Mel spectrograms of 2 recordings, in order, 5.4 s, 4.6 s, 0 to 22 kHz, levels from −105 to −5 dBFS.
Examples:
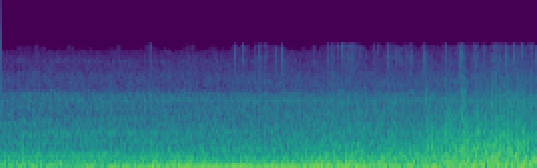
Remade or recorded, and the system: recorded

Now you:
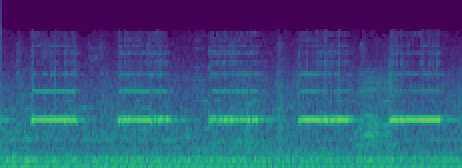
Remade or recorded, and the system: recorded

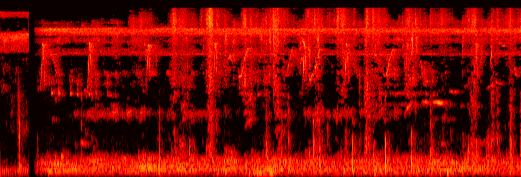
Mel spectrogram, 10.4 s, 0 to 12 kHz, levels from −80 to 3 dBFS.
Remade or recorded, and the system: recorded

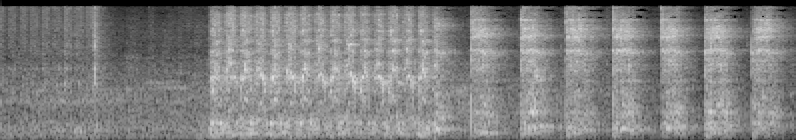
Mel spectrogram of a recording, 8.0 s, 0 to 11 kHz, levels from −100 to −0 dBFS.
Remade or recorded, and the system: remade, vocoder, BigVGAN v2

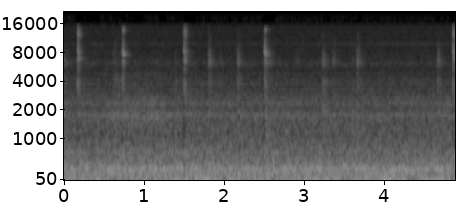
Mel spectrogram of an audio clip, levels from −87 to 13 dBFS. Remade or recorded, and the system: remade, vocoder, BigVGAN v2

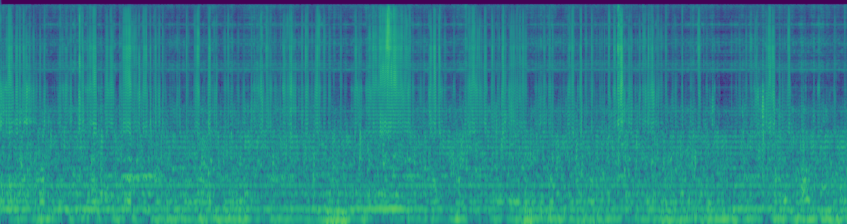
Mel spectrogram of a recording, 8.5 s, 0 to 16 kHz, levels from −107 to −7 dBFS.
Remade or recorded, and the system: remade, vocoder, BigVGAN v2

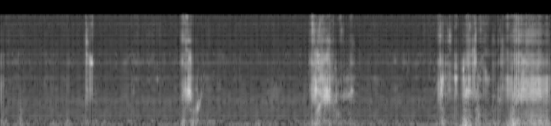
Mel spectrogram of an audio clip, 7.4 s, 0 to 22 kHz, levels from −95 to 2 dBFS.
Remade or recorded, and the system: remade, vocoder, BigVGAN v2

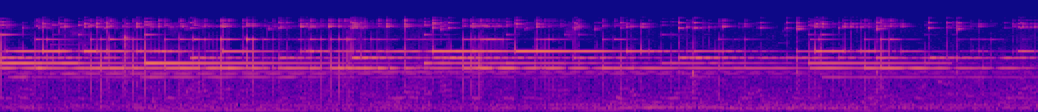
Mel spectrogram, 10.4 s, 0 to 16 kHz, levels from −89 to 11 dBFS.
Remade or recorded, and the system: recorded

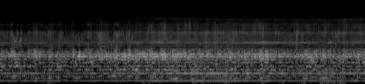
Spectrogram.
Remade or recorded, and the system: remade, vocoder, BigVGAN v2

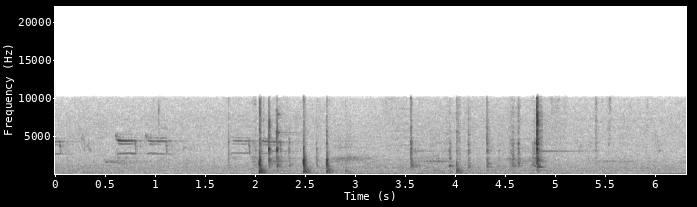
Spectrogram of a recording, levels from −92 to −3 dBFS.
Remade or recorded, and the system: recorded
